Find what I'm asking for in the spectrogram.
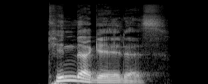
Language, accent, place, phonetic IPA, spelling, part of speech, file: German, Germany, Berlin, [ˈkɪndɐˌɡɛldəs], Kindergeldes, noun, De-Kindergeldes.ogg
- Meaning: genitive singular of Kindergeld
